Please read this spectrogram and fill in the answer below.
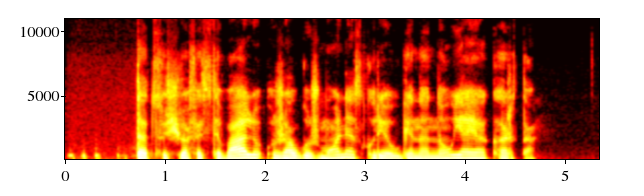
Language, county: Lithuanian, Vilnius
